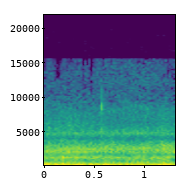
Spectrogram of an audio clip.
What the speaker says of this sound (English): It's really windy, that's for sure.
